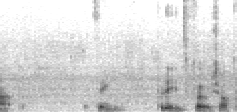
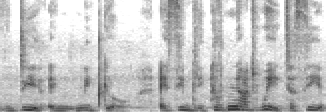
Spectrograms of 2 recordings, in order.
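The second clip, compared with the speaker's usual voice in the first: hushed letter in mock French accent; accidental French accent. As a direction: read it out with a badly faked French accent. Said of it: "why am I French now".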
